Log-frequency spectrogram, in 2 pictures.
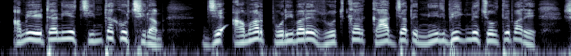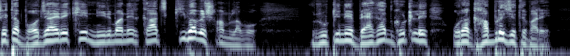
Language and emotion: Bengali, fearful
